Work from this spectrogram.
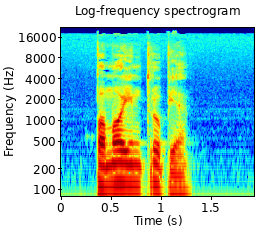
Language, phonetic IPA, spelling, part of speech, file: Polish, [pɔ‿ˈmɔʲĩm ˈtrupʲjɛ], po moim trupie, interjection, Pl-po moim trupie.ogg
